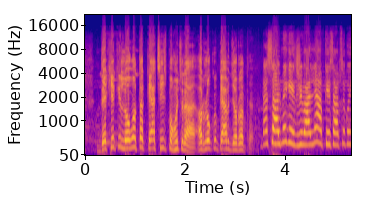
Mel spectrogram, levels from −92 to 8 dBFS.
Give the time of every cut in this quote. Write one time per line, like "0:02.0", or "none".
none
